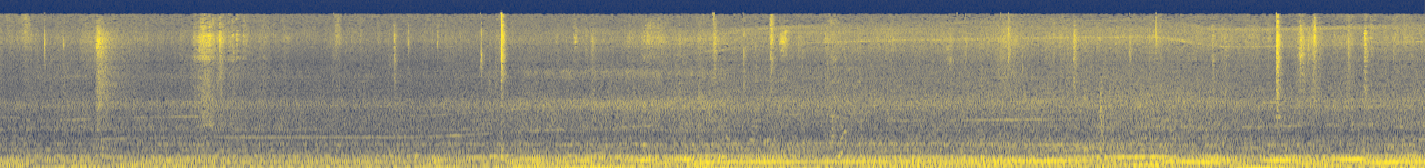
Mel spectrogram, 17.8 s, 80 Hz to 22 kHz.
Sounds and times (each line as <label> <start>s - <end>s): Train running 0.0s - 17.8s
